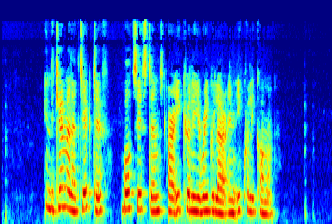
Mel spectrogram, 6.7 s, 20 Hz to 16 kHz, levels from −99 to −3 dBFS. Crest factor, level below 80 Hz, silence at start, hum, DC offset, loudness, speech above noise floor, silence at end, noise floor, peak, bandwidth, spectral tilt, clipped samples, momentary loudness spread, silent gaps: 14 dB; -58 dBFS; 0.9 s; none; under 0.1%; -16 LUFS; 56 dB; 1.2 s; -71 dBFS; -2 dBFS; 11.5 kHz; -5 dB/octave; under 0.1%; 9 LU; none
